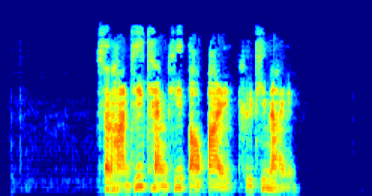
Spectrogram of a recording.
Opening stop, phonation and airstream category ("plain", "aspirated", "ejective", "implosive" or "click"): aspirated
